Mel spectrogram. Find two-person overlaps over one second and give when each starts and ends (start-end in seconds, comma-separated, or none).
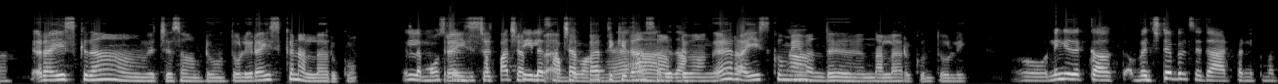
4.5-6.8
